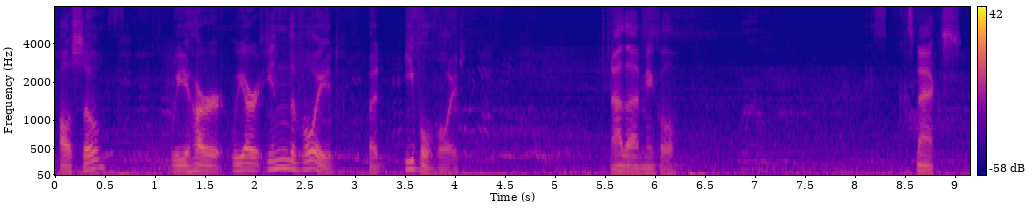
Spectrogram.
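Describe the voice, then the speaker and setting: A man's voice: fairly low pitch, animated, takes it slowly, long pauses, a little hiss or hum. A man from Mexico with a Mexican accent, giving casual, sarcastic and profane commentary while streaming a game. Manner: sarcastic, profane, self-mocking.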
